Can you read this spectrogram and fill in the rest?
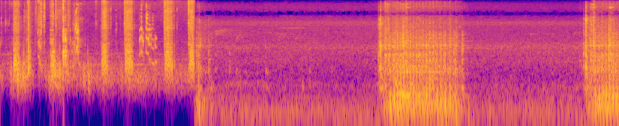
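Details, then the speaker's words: Low compression: quick pull-start bursts with only weak brief catches that die at once, after two-stroke oil in cylinder and a dried spark plug; piston and rings badly scored. "little bit just not enough compression that's it so yeah the Rings and the Piston is scored badly so unless the guy wants to fix it I don't even want to do the job"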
